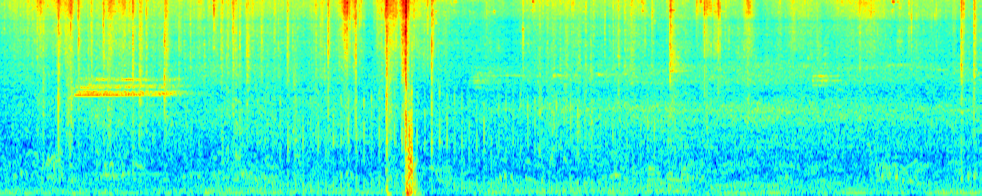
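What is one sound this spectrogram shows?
A pigeon's feathers rustle softly up close.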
